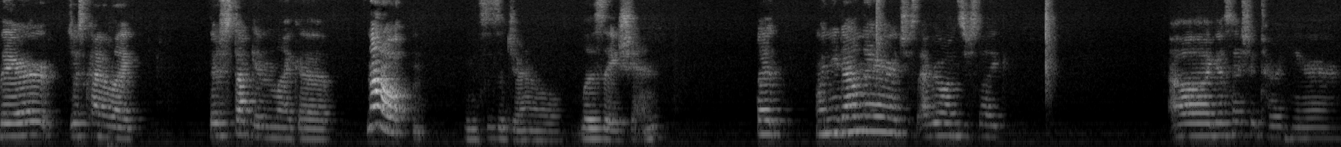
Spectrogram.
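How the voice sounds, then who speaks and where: A woman with a slight Southern accent talks at a fairly slow pace in a medium pitch, her intonation lively. Her loudness swings widely, and she leaves long, frequent pauses. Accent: slight southern twang. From US South. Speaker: podcast co-host. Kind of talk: casual chat.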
